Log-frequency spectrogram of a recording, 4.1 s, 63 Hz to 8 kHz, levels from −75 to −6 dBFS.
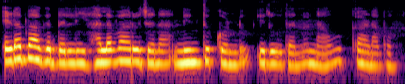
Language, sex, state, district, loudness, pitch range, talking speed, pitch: Kannada, female, Karnataka, Bangalore, -15 LUFS, 205-235 Hz, 105 wpm, 215 Hz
